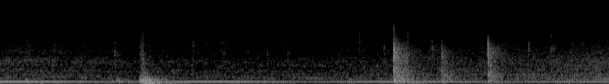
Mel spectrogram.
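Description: A few short, sharp knocks and clicks, four in all, the loudest about four seconds in, over a steady low hum.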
